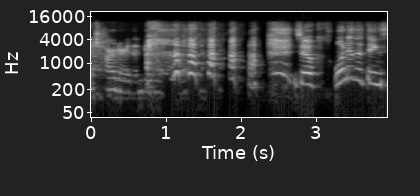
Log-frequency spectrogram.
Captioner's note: laughs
